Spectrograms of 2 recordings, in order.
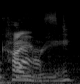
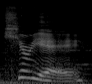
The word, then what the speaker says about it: Kyrie: extra speak it aloud spelled like not so Kyrie alright so this one it's actually a Curie a where is the other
